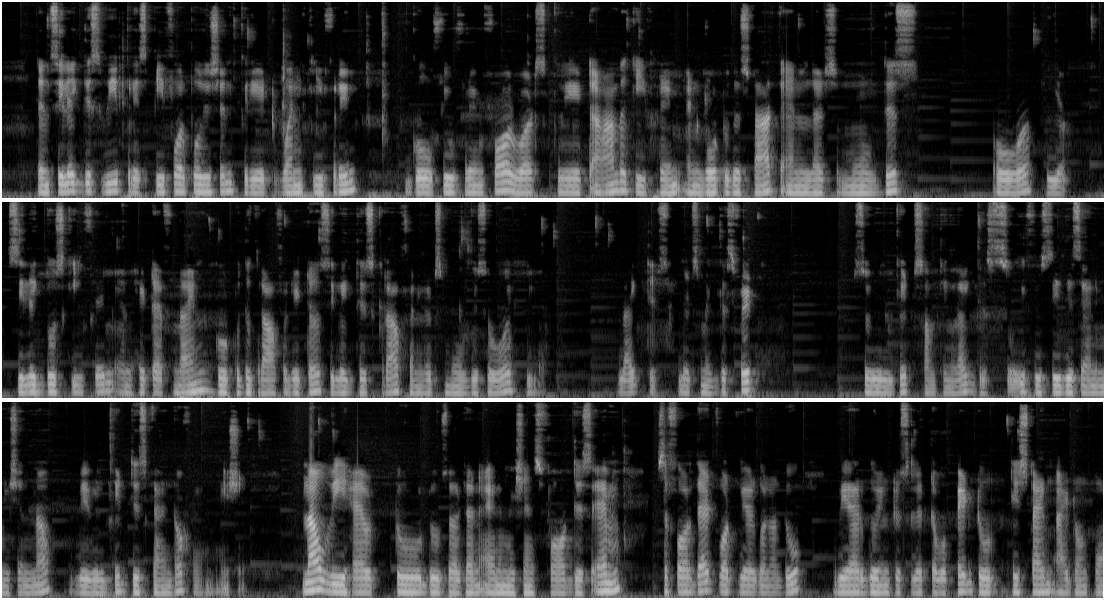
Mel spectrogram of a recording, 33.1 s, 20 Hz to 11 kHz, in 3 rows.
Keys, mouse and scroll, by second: 1.2 p, 2.2 click, 2.8 -, 3.0 -, 3.6 space, 6.2 click, 6.9 j, 7.9-10.4 drag, 12.0 F9, 13.0-14.4 drag, 18.2 space, 20.7 click, 21.1 space, 24.4 click, 31.0 click.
